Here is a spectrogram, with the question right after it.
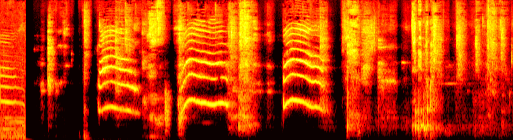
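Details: Pet cat meowing back at its owner in a back-and-forth exchange about food; three long, loud, wavering meows with rising then falling pitch, separated by short gaps, amid clicks and a person's voice.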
